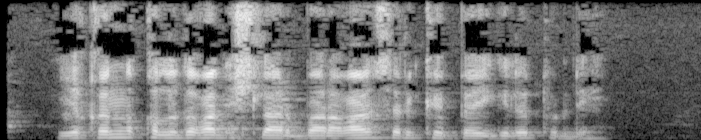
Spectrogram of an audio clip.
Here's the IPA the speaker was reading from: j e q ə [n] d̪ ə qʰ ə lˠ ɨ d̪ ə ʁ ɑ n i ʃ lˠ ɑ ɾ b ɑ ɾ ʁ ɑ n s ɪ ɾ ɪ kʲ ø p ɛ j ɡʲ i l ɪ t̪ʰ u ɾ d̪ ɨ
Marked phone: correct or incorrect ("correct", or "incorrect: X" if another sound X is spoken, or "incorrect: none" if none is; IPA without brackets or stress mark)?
correct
